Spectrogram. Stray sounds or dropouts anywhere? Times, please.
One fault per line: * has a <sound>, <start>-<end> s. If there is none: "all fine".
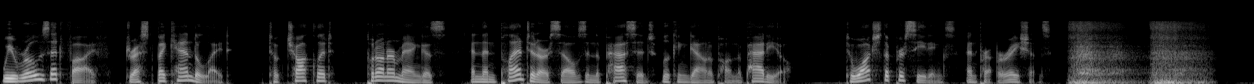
* has a breath, 10.7-12.2 s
